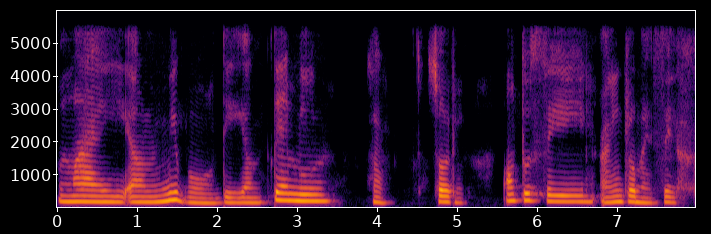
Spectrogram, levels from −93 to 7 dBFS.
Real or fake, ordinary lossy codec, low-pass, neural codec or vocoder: fake; none; 5.4 kHz; codec, 24 kHz, 1 kbps, SNAC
